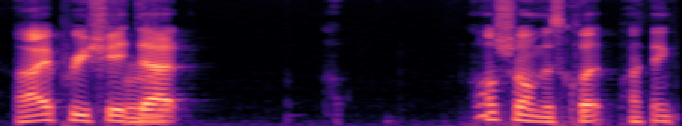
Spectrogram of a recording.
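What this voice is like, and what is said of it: Weak, cracking voice. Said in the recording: “his voice cracked. It was such a weak fucking appreciation ... That's why my voice is cracking.”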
